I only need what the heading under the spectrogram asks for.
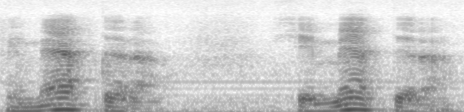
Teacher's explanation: E o neutro, terminação do neutro, nominativo, é um alfa. Esse alfa é um alfa breve, né? Então, o acento permanece no mesmo lugar.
